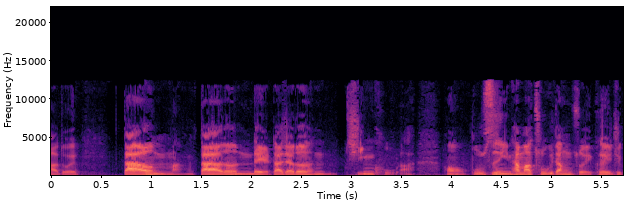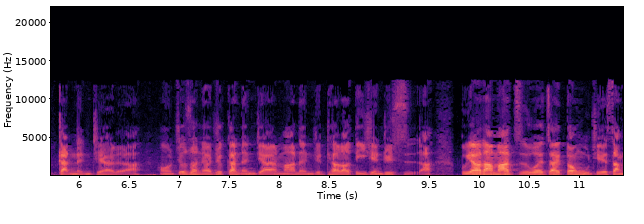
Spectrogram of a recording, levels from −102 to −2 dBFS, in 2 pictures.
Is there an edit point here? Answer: no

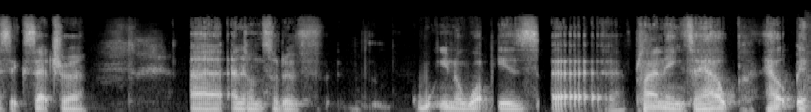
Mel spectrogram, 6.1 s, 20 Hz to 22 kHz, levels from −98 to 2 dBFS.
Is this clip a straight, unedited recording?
no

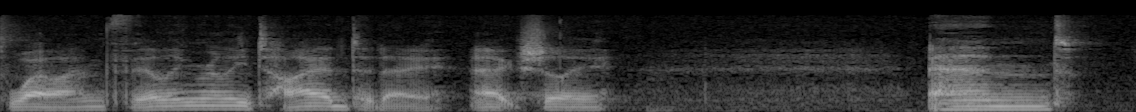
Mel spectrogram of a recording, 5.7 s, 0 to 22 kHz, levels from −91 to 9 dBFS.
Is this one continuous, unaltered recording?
yes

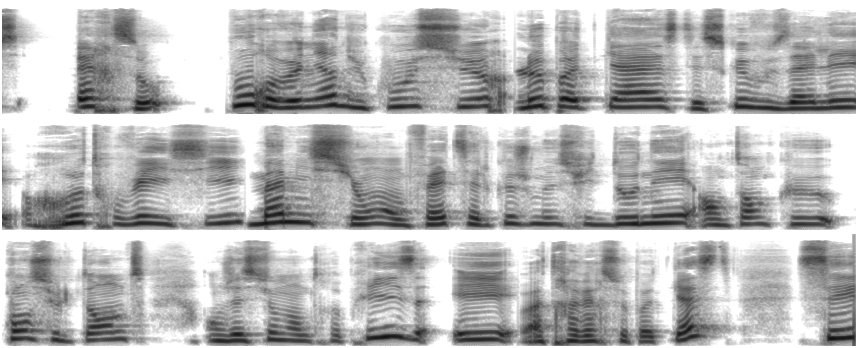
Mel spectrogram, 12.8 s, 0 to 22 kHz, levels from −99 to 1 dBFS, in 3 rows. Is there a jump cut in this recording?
no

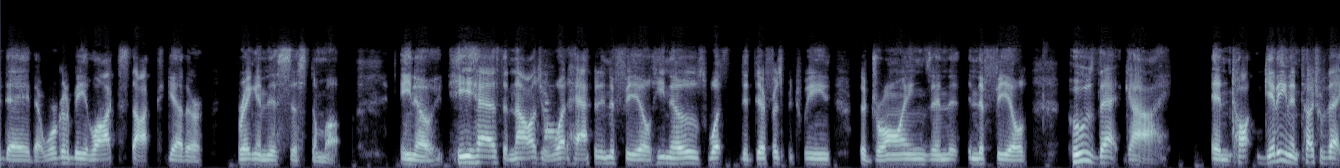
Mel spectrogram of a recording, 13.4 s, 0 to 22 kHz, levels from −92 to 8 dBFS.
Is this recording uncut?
yes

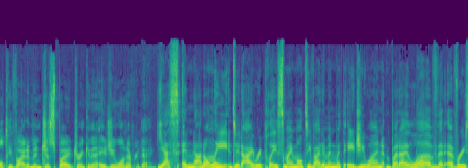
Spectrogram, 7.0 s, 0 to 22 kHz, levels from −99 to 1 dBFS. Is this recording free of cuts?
yes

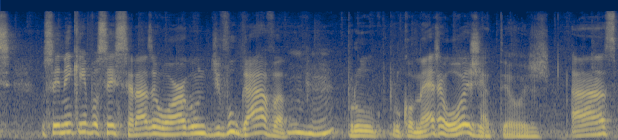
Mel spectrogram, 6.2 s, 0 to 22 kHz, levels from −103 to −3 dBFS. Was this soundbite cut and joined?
yes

